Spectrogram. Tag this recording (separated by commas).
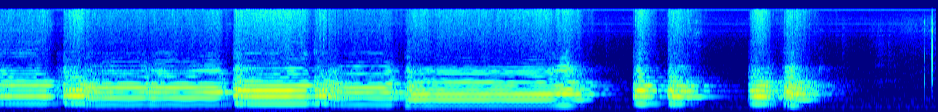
French horn, playing french horn, Brass instrument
